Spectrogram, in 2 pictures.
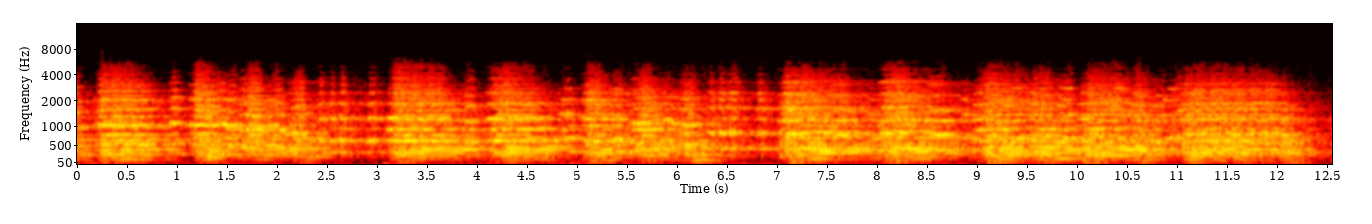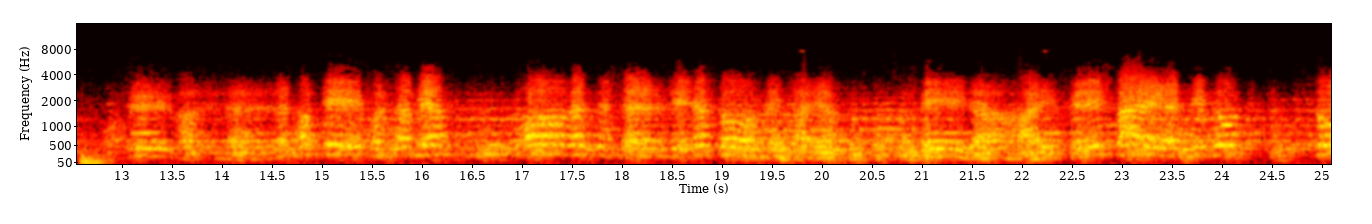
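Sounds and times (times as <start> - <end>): chant-like singing voices: 12.6 - 25.0.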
